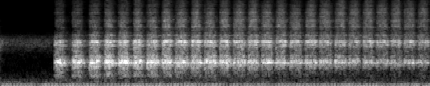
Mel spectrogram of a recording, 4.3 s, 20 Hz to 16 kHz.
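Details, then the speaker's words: Cylinder head valve from a 1991 Mopar 360LA roller cam small block being lapped by hand with liquid wrench; quick back-and-forth rasping strokes whose gritty ringing tone changes as the valve beds into its seat. "and if i don't know if you can hear it but you can hear the difference in tone as it's grinding itself down"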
